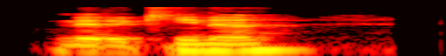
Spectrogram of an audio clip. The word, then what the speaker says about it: Ntilikina: If Kemba Walker gets locked up by Frank Ntilikina, how do you pronounce it? Is it Ntilikina? – I think you said it right the first time. – Ntilikina.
